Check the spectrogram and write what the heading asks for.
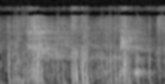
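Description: Footsteps crunching through fresh snow: a quick run of walking steps, one every few tenths of a second.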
